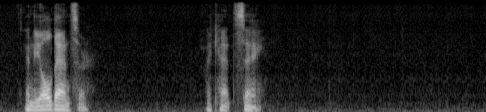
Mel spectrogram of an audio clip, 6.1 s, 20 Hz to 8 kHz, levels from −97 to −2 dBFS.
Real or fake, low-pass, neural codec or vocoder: fake; 7.2 kHz; codec, 16 kHz, 4 kbps, FunCodec, trained on Chinese and English, 50 frames a second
